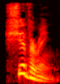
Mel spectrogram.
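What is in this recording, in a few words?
"shivering", British English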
